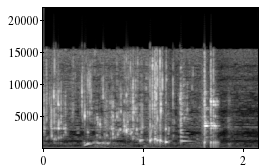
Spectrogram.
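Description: Liquid being poured into a glass, with dripping and gurgling blips, as a shot of drink is served.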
